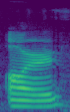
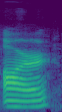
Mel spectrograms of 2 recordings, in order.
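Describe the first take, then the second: The two takes are said the same way.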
